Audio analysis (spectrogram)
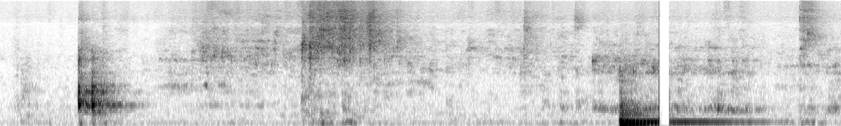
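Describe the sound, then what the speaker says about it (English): Tap water runs briefly into a cooking pot as it is rinsed out, with soft splashing and dribbling, a louder gush near the end, and no talk over it. "I'm going to very quickly rinse this out"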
